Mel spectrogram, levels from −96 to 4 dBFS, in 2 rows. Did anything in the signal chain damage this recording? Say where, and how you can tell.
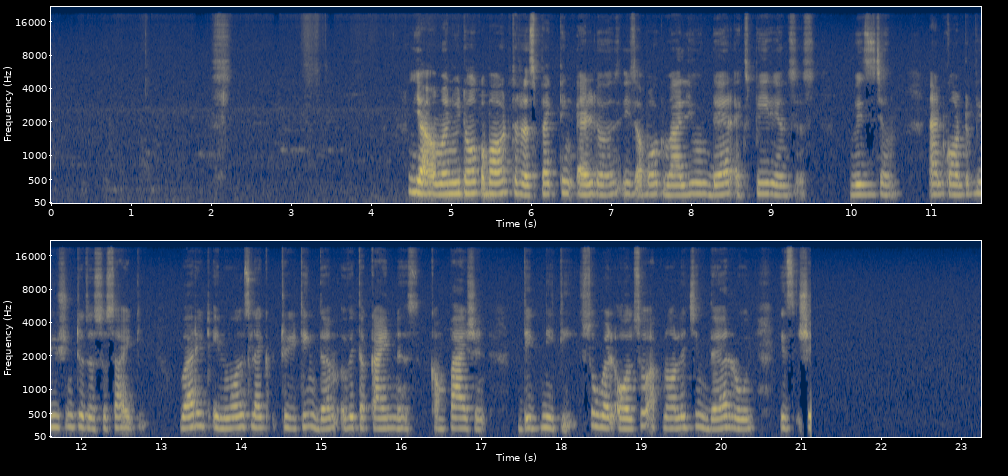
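Yes: an audio dropout to a faint residue from 21.13 s to the end. The speech cuts off abruptly, leaving only hiss about 35 dB down, so the downstream path stayed live. The break is likely in the analogue wiring ahead of the preamp.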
